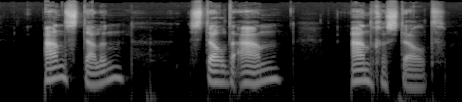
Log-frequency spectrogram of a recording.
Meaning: to appoint, to commission, to name for a role
- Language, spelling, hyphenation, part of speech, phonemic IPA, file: Dutch, aanstellen, aan‧stel‧len, verb, /ˈaːnˌstɛlə(n)/, Nl-aanstellen.ogg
